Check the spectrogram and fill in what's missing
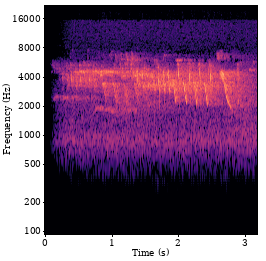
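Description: A songbird sings a fast, high run of thin twittering notes that ends in a few quick downward-slurred chirps, over a steady hiss of background noise.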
